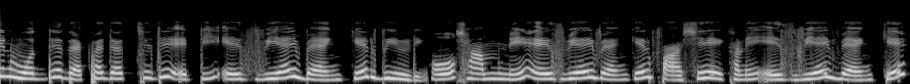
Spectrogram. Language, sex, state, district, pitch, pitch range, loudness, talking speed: Bengali, female, West Bengal, Jalpaiguri, 260 Hz, 230-285 Hz, -15 LUFS, 145 wpm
